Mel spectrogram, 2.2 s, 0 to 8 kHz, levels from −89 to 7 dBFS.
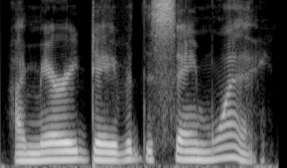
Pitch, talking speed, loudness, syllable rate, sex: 150 Hz, 165 wpm, -15 LUFS, 4.3 syllables/s, female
